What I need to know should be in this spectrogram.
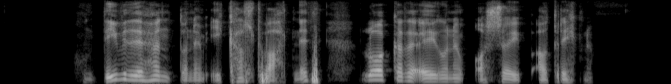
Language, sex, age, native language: Icelandic, male, 30-39, Icelandic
